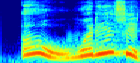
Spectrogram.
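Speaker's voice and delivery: sudden, high, startled outcry. Marjorie, feeling a sharp nip on the back of her neck, is crying out at a nip. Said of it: "she cried".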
